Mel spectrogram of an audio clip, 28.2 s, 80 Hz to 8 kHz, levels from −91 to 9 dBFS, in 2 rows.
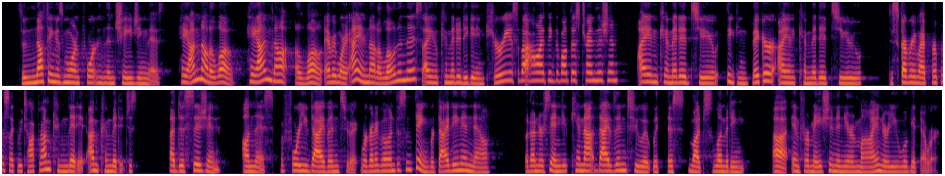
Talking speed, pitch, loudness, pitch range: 210 wpm, 200 Hz, -26 LUFS, 185-225 Hz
